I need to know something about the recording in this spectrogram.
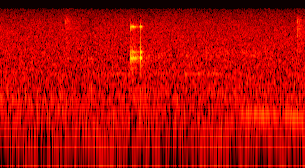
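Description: Near-quiet room tone, with one short high-pitched beep about a second in.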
